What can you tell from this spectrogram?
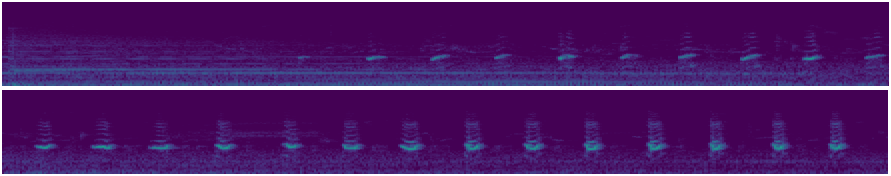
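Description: Turkey calling in a long, even run of yelps, about three a second, one note after another at the same pitch, growing louder toward the end.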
